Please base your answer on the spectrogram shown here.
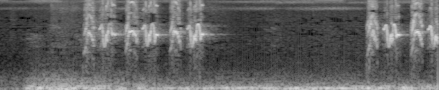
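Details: A sooty-headed bulbul calling to a rival, used as a lure sound, gives quick bursts of bright, bubbly chirps, two short phrases a second apart, over a steady low rumble.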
